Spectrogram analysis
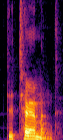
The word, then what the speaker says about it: determined: similar to the verb it has three syllables and the stress is on the second syllable the only difference is we have a D sound at the end so it should sound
